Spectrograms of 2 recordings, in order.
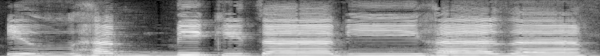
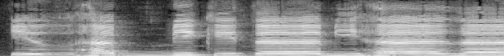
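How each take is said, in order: The two takes are said the same way.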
